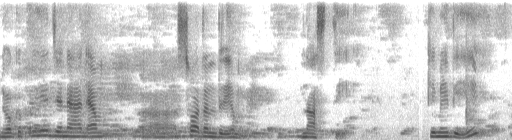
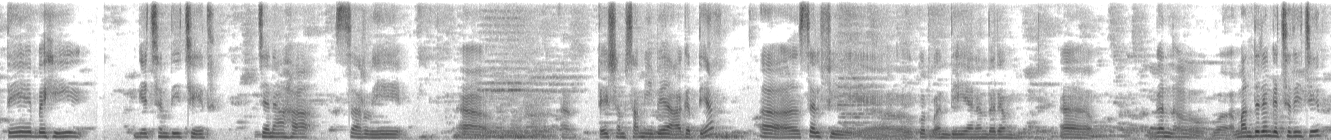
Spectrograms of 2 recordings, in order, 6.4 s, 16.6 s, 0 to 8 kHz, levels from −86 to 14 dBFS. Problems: none marked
